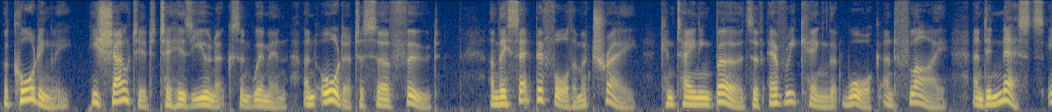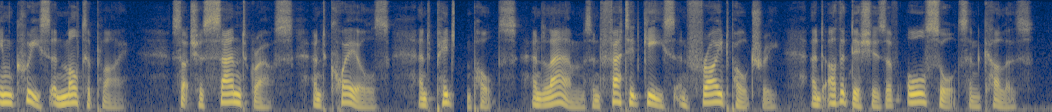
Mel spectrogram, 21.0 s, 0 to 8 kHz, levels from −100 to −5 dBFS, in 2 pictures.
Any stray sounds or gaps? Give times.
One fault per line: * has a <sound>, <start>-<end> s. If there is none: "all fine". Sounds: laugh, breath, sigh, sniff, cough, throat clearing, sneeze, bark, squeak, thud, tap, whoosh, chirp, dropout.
* has a dropout, 15.1-15.2 s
